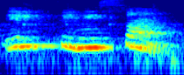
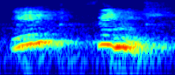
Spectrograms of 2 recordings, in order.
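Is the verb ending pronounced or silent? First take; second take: pronounced; silent. First: The final ending is sounded as a nasal vowel. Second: The final ending is silent after the s sound. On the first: The speaker calls it wrong. "We never pronounce il finissant" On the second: The speaker calls it right. "but we pronounce il finish"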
